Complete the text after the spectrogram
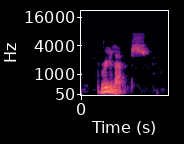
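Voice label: "relapse", British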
